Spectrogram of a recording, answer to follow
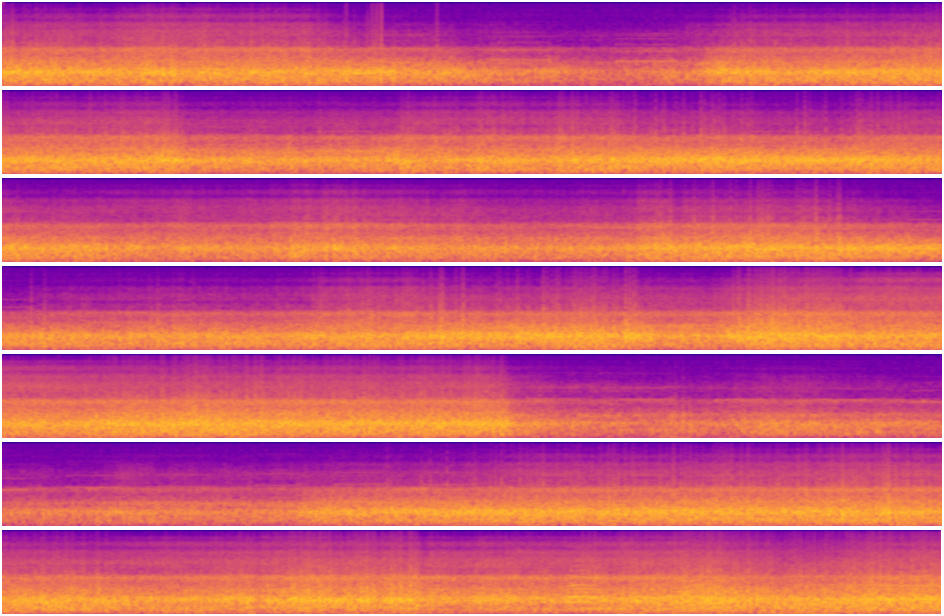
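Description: Wind rushing over the microphone of a paraglider in flight, swelling and easing, with short high beeps from a variometer showing through where the wind dips, about three seconds in and again from about twenty-two seconds. The beeping is the sign of the glider climbing in lift.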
